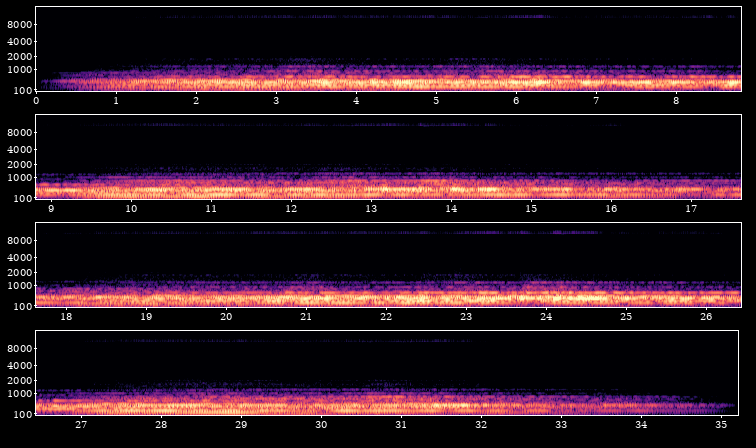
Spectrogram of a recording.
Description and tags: icing-nicely
it's amazing what can be done with one piano chord and a little effect - a simple field recording take from a wurlitzer upright that used to be my grand mothers... processed with ableton and various reaktor effects.
atmosphere, lush, piano, pretty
